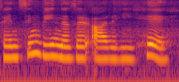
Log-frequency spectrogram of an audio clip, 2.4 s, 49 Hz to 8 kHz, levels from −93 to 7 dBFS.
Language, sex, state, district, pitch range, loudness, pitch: Hindi, female, Arunachal Pradesh, Lower Dibang Valley, 210-250 Hz, -19 LUFS, 225 Hz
